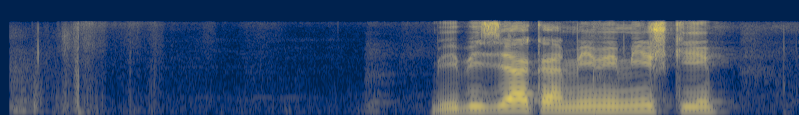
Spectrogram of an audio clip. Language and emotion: Russian, positive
